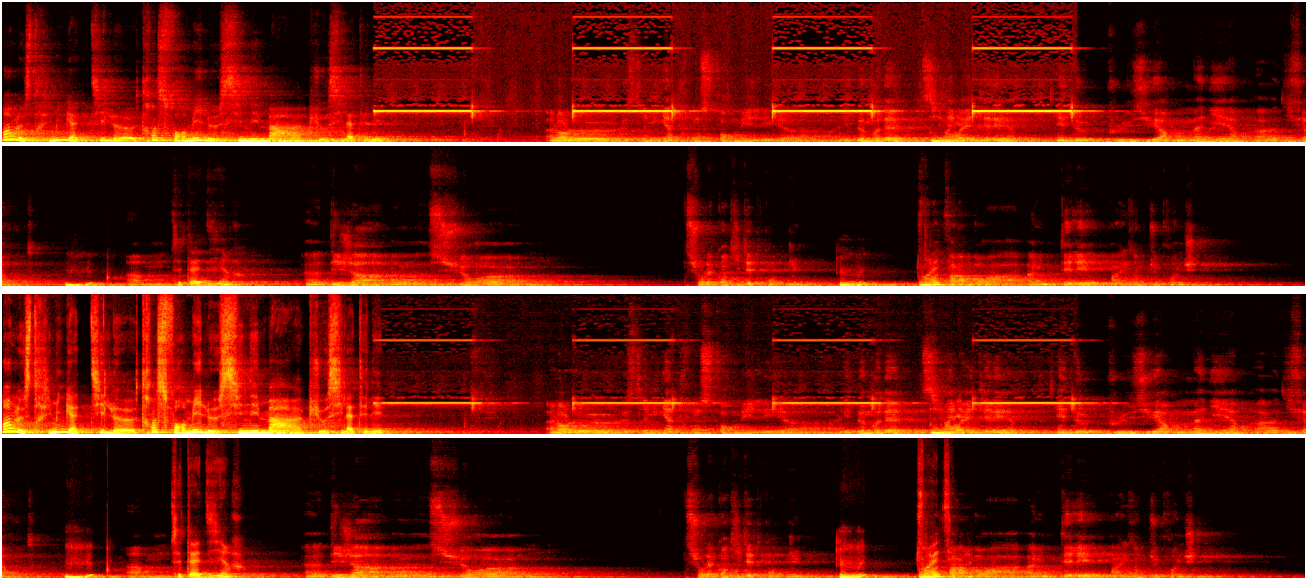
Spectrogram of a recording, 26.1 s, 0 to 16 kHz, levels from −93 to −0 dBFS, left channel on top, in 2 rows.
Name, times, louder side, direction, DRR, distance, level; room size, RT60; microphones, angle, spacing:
voice 1, 0.0-3.8 9.3-9.6 13.7-14.0 14.9-15.4 21.4-21.7 22.2-22.4, right 4 dB, 70° right, 11 dB, 0.4 m, -20 dB
sound 1, 3.7-4.8 5.7-6.8 7.7-8.8 9.7-10.8, left 9 dB, 35° left, 0.4 m, -29 dB
voice 2, 5.4-10.1 10.5-13.2 14.3-14.7 16.1-18.5 19.9-21.0 22.3-24.9, equal, 10° left, -1 dB, 1.5 m, -35 dB
24.0 x 12.5 x 4.1 m, 2.8 s
head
